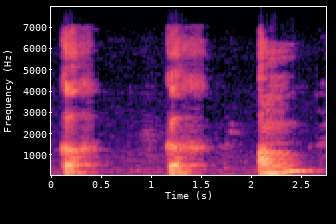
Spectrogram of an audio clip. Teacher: produced by raising the back of the tongue to the soft palate or velum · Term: Velars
